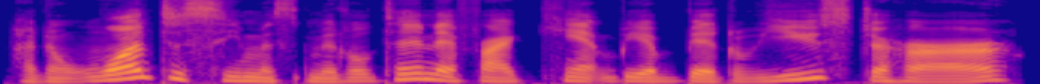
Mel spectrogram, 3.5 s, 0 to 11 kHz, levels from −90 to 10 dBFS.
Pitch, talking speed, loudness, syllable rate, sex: 155 Hz, 295 wpm, -22 LUFS, 6.1 syllables/s, female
